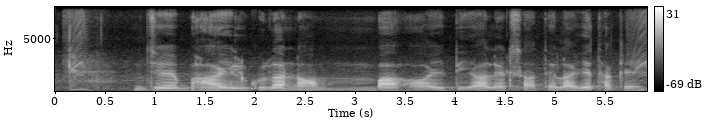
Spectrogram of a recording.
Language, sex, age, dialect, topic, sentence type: Bengali, male, 18-24, Jharkhandi, agriculture, statement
